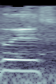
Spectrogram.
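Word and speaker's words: guys: High গুইস। এই গুইস না গাইস গাইস। আরে ভাই আপনি ইংরেজি উচ্চারণ করেন না, এখানে গুইস না গাইস হয়।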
